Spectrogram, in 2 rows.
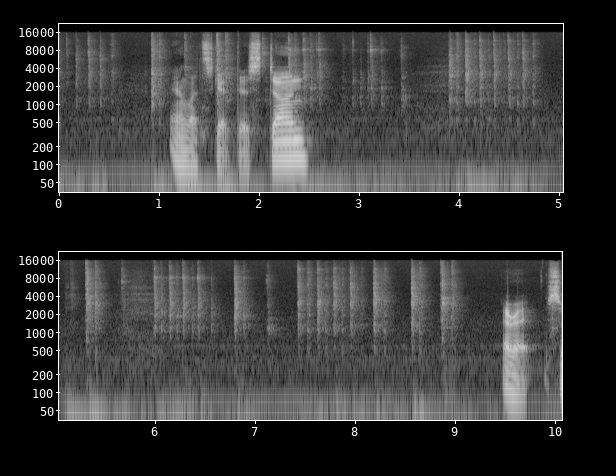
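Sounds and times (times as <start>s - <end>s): computer keyboard clicking: 0.0s - 9.1s.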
